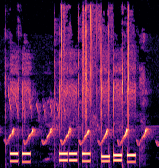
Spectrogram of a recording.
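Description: Keypad tones beep as a number is dialed on a mobile phone, about eight quick, clear touch-tone beeps in an uneven rhythm, close and fairly quiet, with no talking.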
